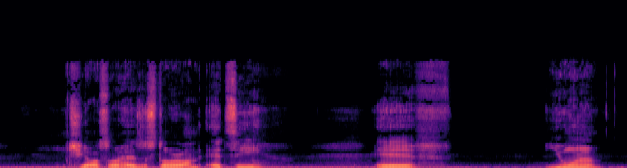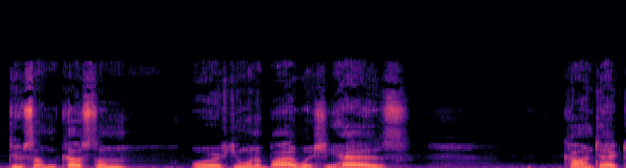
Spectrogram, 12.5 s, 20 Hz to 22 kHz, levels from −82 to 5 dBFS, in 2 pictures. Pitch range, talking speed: 65-80 Hz, 115 wpm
